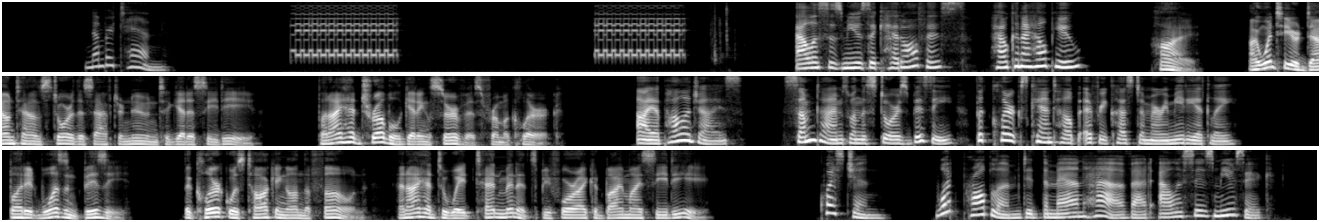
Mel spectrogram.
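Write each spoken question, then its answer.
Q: What problem did the man have at Alice's Music?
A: He had to wait because the clerk was on the phone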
